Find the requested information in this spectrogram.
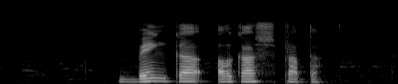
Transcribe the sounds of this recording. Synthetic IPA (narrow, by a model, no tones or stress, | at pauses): bẽŋkːaəwkaːʃpɾaːp̚t̪ə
